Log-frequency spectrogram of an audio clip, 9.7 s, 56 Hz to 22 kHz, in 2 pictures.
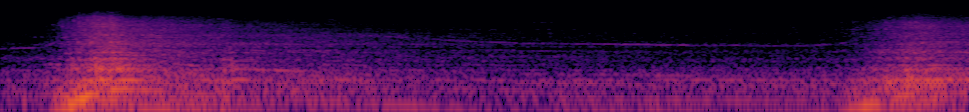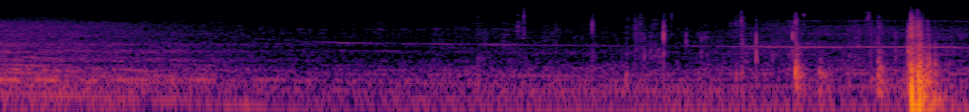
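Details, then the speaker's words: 2007 Volvo S80 V8 heard in the engine bay: quiet idle, and each throttle blip brings a thin, high-pitched whine that rises with revs and falls as the engine settles. "can you hear that weird noise that very annoying high-pitched noise"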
